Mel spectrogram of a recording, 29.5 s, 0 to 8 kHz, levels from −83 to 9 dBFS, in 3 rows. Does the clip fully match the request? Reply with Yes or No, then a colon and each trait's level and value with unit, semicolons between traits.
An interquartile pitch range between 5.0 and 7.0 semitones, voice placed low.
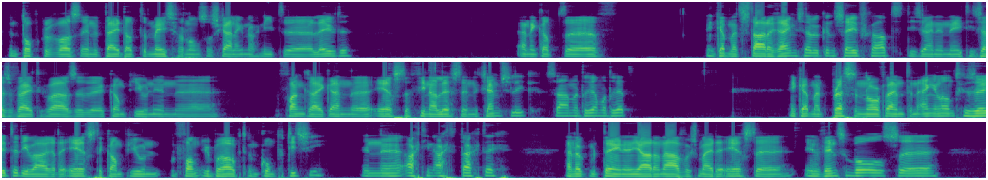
No: average, 3.4 semitones; low, 120 Hz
